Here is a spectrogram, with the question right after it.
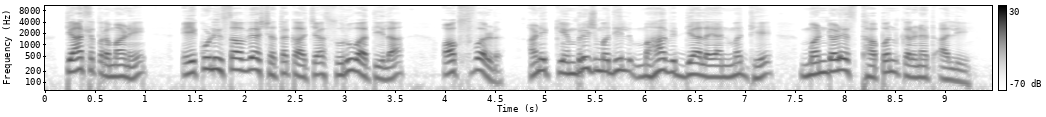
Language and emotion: Marathi, neutral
